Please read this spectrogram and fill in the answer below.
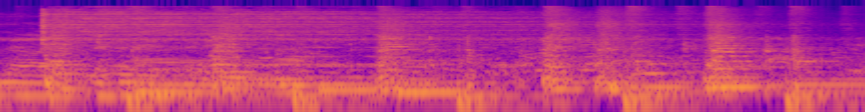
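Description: Live rock band playing: electric guitar, bass guitar and drum kit in a steady groove, with repeated drum hits over sustained bass notes.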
